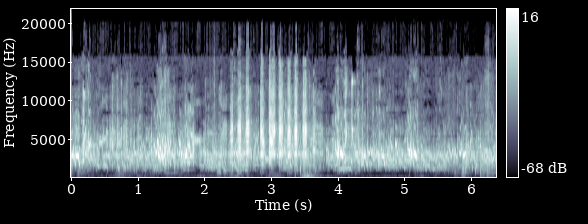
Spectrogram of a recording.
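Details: Happy budgerigars chatter in a continuous, lively stream of warbles, chirps and short squawks, with a quick run of clicking notes and a low thump midway.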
